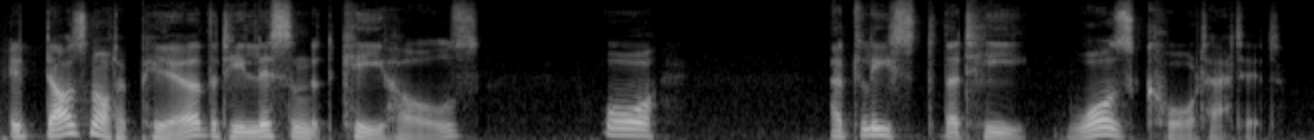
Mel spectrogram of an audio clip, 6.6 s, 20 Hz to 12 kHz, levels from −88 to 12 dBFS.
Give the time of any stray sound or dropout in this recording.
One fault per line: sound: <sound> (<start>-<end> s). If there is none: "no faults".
no faults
